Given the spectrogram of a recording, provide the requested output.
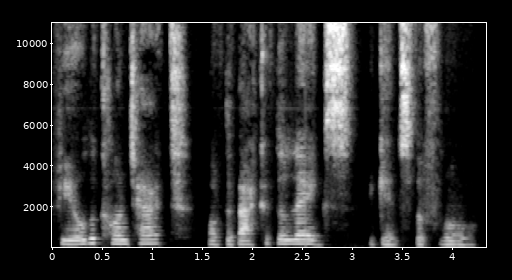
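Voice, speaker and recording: Woman, meditation guide, lowish voice, very slow pace, calm and soothing, long pauses. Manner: calm, measured, soothing delivery. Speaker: yoga nidra meditation guide.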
